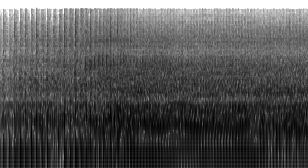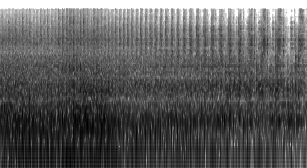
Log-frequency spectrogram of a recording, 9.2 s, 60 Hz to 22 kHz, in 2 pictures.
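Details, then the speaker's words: 1960s Roof push mower, starts on first pull, revved up without air cleaner: revs, holds briefly, then speed sags and it stalls; owner suspects too lean from missing air cleaner, unconfirmed. "and it died. Let's go. Make sure it still runs. Fire back up again. The only thing I think of is it that it um doesn't have the air cleaner on it and it's too lean."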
